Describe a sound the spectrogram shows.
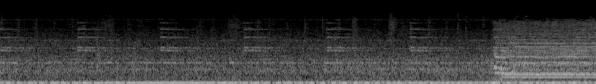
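A locomotive bell rings in a steady, repeating pattern.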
